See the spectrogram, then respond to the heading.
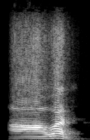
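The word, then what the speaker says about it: hour: अब देखिए आवर शब्द होता है, यहाँ हावर लिखा, एच ओ यू आर लिखा जाता है, लेकिन यहाँ पर जब उच्चारण करते हैं तो एच को साइलेंट कर देते हैं, और उच्चारण में क्या आता है? आवर।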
